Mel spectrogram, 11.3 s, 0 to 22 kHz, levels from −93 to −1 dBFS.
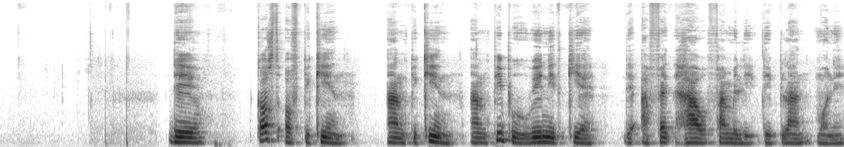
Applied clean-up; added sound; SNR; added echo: none; none; none; none.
